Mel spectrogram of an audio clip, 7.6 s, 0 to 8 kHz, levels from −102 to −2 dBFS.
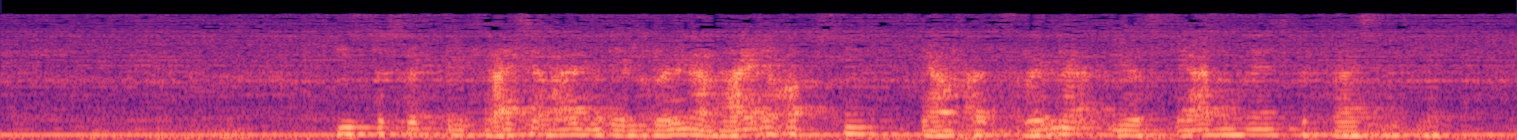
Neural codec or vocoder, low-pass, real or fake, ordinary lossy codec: codec, 44.1 kHz, 2.6 kbps, SNAC; 7.2 kHz; fake; MP3, 24 kbps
